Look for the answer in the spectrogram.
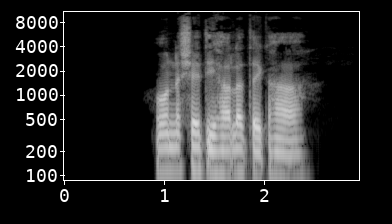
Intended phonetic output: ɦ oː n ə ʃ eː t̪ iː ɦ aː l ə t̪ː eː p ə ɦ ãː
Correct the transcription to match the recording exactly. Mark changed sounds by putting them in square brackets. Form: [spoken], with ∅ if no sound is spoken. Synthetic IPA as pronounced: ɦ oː n ə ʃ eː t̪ iː ɦ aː l ə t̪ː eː [k] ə ɦ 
